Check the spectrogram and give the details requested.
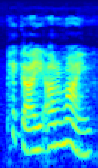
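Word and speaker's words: picau ar y maen: very dear friend to see how they would pronounce Welsh cakes. Picai ar mine.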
